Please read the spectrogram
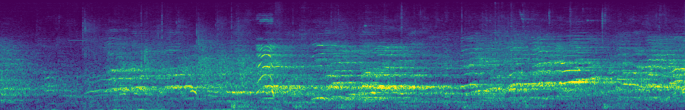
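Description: Wheelchair basketball game sounds on a hardwood court: the ball bouncing while players call out to each other.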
